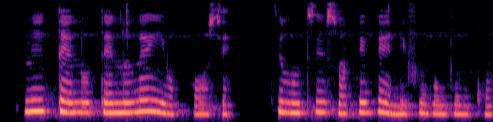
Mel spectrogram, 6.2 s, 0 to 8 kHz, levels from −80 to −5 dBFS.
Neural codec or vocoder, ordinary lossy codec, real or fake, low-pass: none; none; real; 7.2 kHz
